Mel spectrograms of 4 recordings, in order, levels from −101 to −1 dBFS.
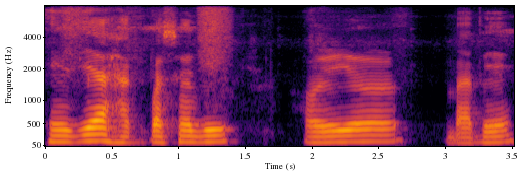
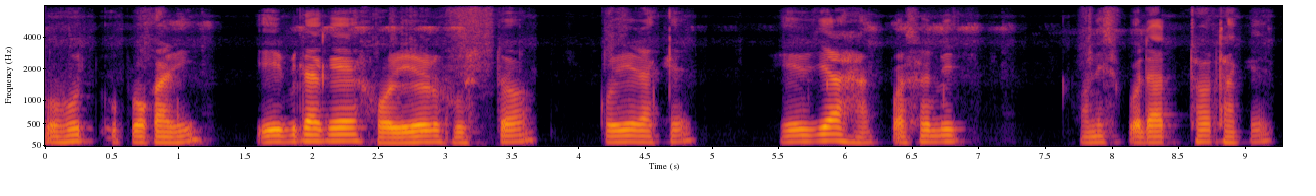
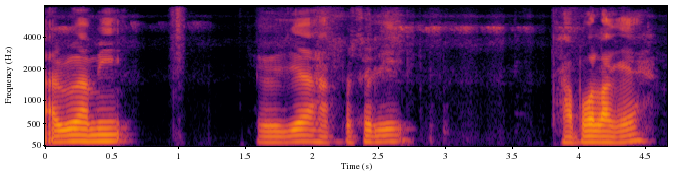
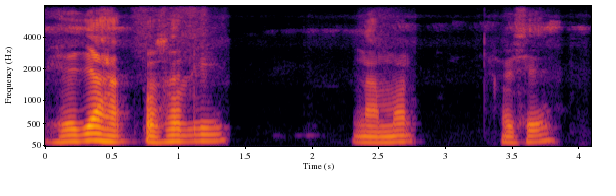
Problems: background sounds at intervals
